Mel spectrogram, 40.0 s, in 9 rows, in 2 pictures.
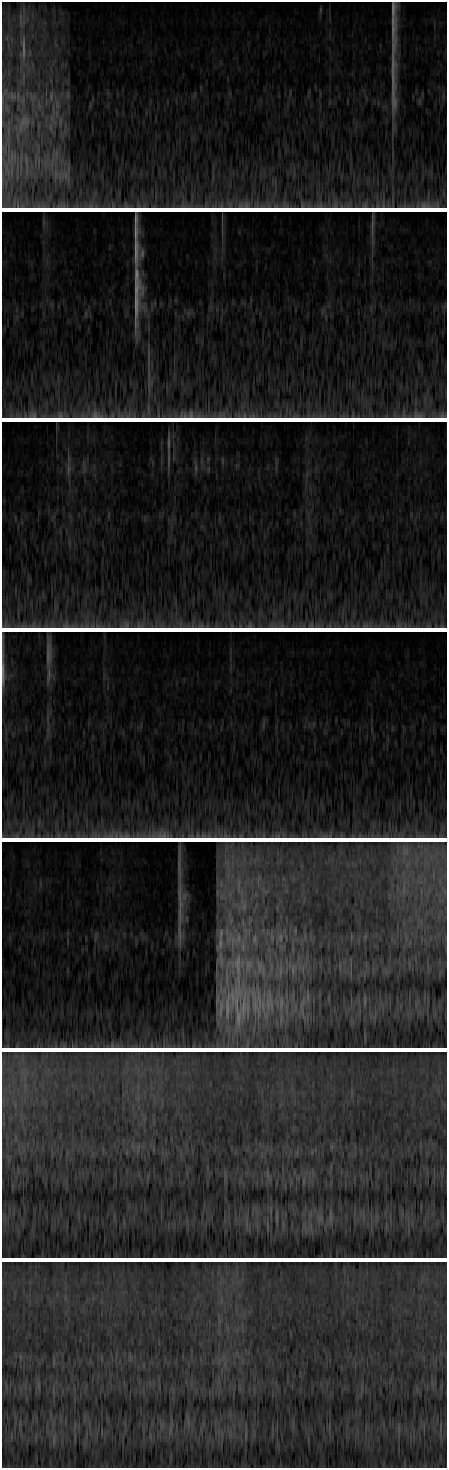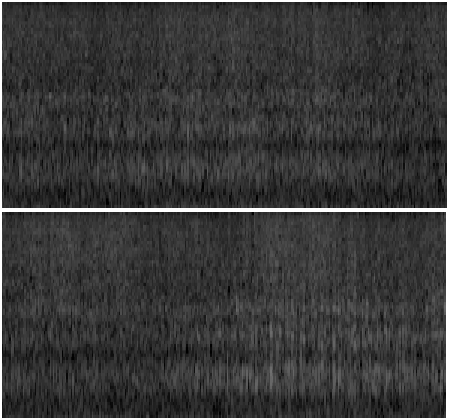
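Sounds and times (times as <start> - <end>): rain on stone pavement: 0.0 - 0.7, 19.9 - 40.0.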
